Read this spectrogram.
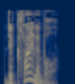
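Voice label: "declinable", British English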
